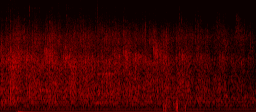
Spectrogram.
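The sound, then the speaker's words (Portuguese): An audience claps to applaud God, a dense wash of overlapping hand claps without pause and no voices, holding a fairly even level throughout before easing slightly toward the end. “Glória a Deus que o Intertim está aqui para aplaudir esse Deus maravilhoso.”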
